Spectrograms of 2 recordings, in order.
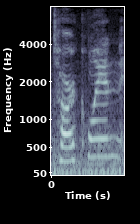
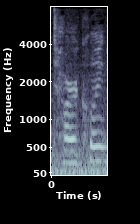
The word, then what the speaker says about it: Tarquin: Tarquin is how I pronounce his name, and everything's pretty tense.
